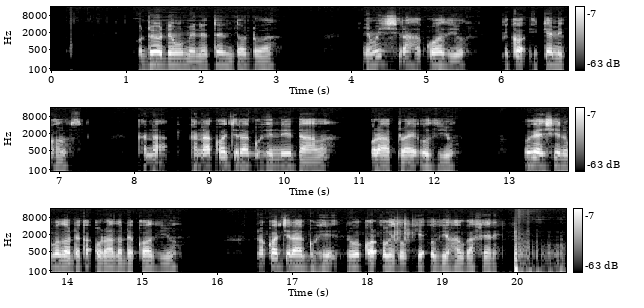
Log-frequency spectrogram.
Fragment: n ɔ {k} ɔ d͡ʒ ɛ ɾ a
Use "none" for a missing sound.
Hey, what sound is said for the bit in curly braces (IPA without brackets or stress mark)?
k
